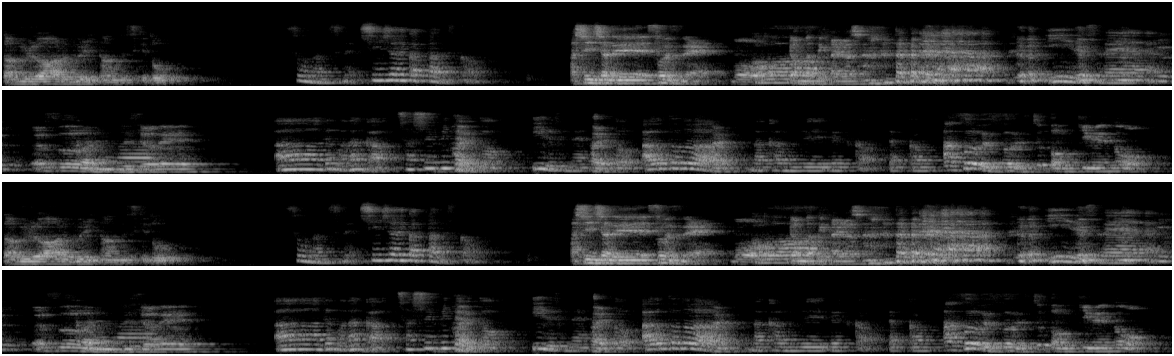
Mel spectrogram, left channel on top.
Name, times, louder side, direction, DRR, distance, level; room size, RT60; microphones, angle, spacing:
voice 1, 0.0-1.7 5.7-9.4 10.1-10.4 10.7-13.6 16.2-16.4 17.6-17.8 18.8-18.9 21.1-23.1, equal, 40° left, -3 dB, 0.7 m, -28 dB
voice 2, 2.8-4.8 7.5-8.2 9.2-11.5 12.5-13.2 14.4-16.6 17.0-18.9 19.2-21.0, equal, 20° right, -4 dB, 0.5 m, -31 dB
2.6 x 2.1 x 2.4 m, 0.75 s
head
